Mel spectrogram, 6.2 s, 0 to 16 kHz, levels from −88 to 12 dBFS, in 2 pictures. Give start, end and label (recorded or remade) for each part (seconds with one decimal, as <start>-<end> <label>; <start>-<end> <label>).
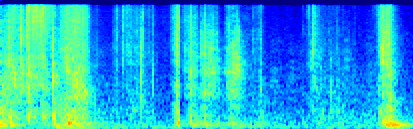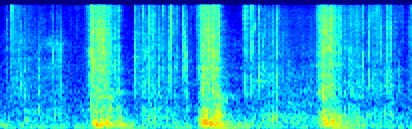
0.0-0.6 recorded; 0.6-1.5 remade; 1.5-5.1 recorded; 5.1-5.8 remade; 5.8-6.2 recorded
